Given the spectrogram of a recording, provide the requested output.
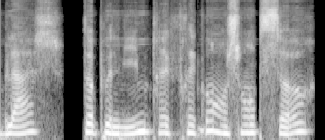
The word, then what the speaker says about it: Blache: Les Blachus, dérivés de Blache, prononcé Blache, toponyme très fréquent en Champsaur, signifiant bois, taillis.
